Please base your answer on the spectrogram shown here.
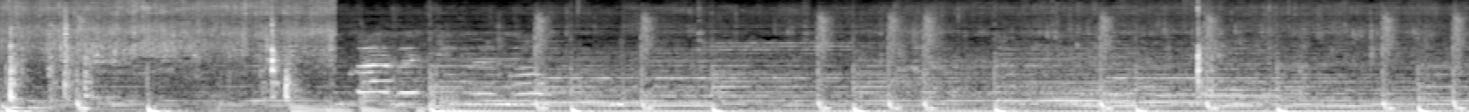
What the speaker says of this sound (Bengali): পেঁয়াজটা ভাজা হয়ে গেছে হালকা করে আমি এবার কাঁকড়াগুলো দিয়ে দেবো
